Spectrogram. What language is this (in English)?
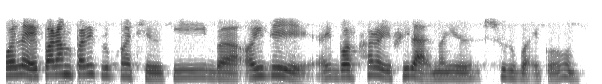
Nepali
